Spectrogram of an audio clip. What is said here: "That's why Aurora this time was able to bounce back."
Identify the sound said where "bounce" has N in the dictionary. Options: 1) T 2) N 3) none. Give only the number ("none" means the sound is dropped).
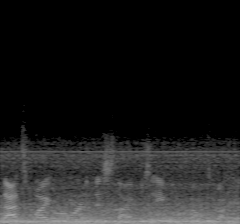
3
